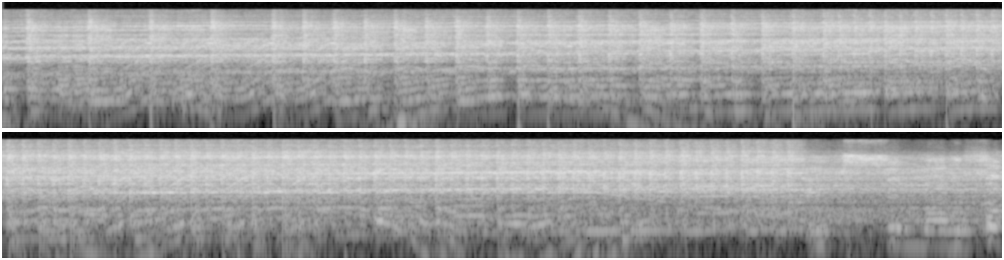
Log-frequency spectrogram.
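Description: DJ music played loud over a large street sound system, full of gliding pitch sweeps; near the end the treble cuts out.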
